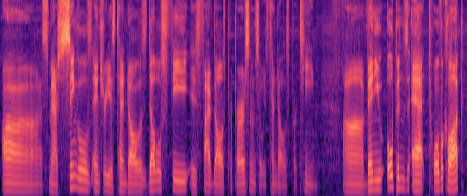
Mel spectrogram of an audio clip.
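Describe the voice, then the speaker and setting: Gravelly-toned man reading event details. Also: medium pitch, a little slow, no echo. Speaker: livestream host. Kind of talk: casual livestream announcement.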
